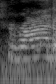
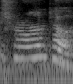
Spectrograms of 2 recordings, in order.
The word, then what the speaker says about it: Toronto: It's supposed to be Toronto, not Toronto. Yeah, but people from Toronto only say Toronto. Toronto. You don't pronounce the second T.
